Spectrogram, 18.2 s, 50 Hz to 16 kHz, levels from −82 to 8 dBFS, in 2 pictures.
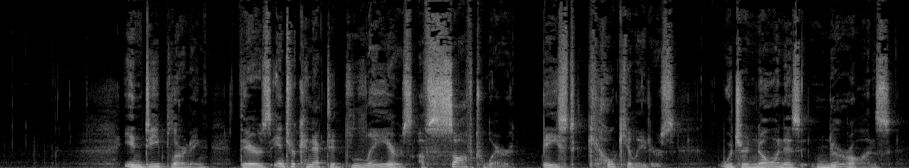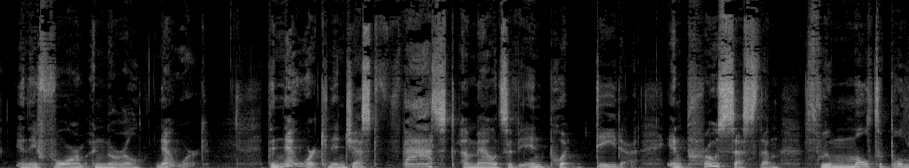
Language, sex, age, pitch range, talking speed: English, male, 40-59, 125-180 Hz, 110 wpm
